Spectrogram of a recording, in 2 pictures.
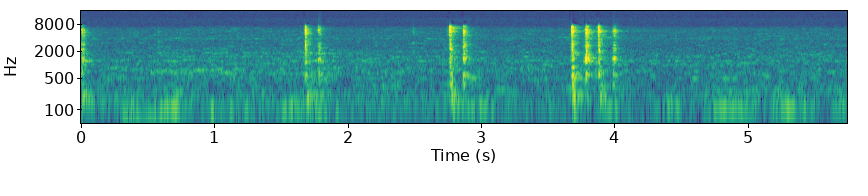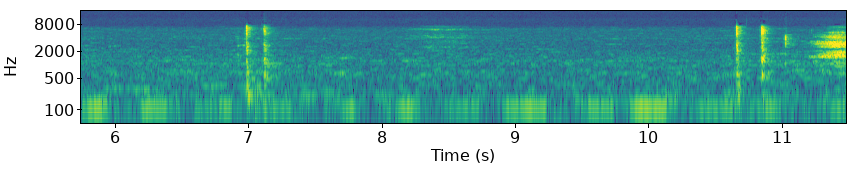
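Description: Sharp, isolated clicks of a computer mouse, a few at a time and spaced unevenly, sit close and fairly quiet over a steady low room hum with no talk.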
